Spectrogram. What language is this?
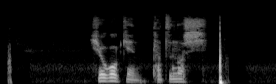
Japanese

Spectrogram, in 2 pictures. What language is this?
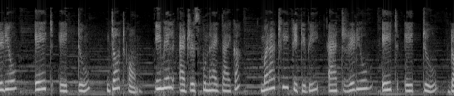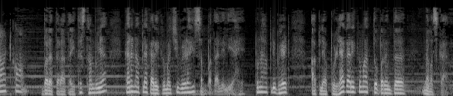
Marathi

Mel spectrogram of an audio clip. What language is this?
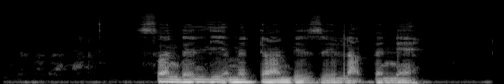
Bamenyam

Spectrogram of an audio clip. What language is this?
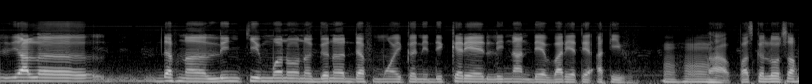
Wolof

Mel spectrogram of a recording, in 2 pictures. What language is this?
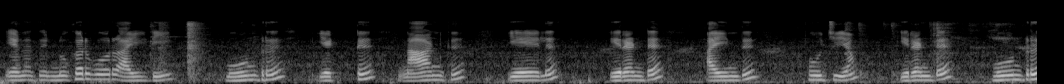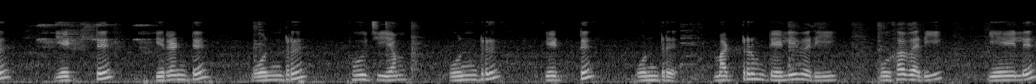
Tamil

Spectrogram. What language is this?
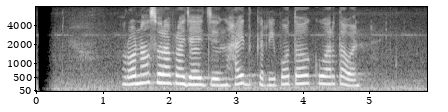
Sundanese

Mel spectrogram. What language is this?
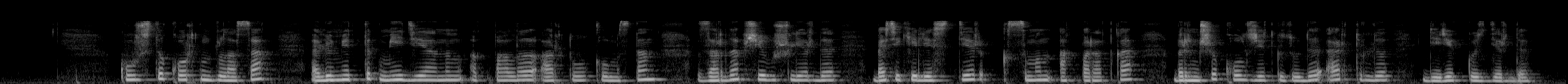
Kazakh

